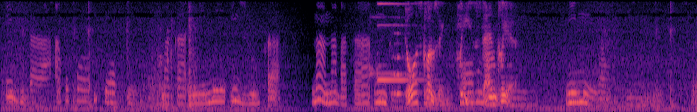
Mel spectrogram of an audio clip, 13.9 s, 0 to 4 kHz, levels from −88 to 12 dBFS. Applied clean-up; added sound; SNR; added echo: none; Sliding door / Train; -2 dB; none.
